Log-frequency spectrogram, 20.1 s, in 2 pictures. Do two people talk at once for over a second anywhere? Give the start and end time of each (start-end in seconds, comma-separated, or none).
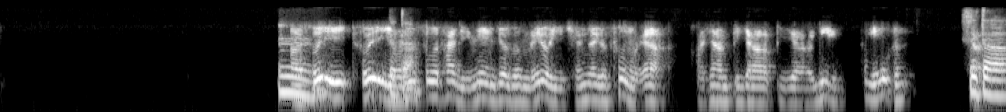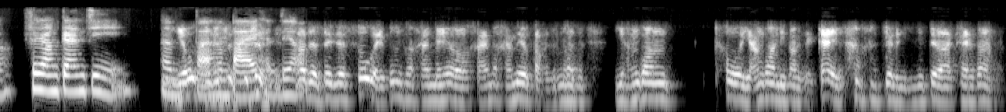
11.7-13.1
